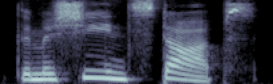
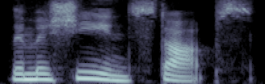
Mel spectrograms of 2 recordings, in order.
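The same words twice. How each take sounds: First: Venomous remark. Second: Slow, solemn pronouncement. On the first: Retold or imitated. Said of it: "the venomous sort of remark". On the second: Acted. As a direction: speak it slowly, gravely, from the dark. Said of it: "speaking out of the darkness with solemnity".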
